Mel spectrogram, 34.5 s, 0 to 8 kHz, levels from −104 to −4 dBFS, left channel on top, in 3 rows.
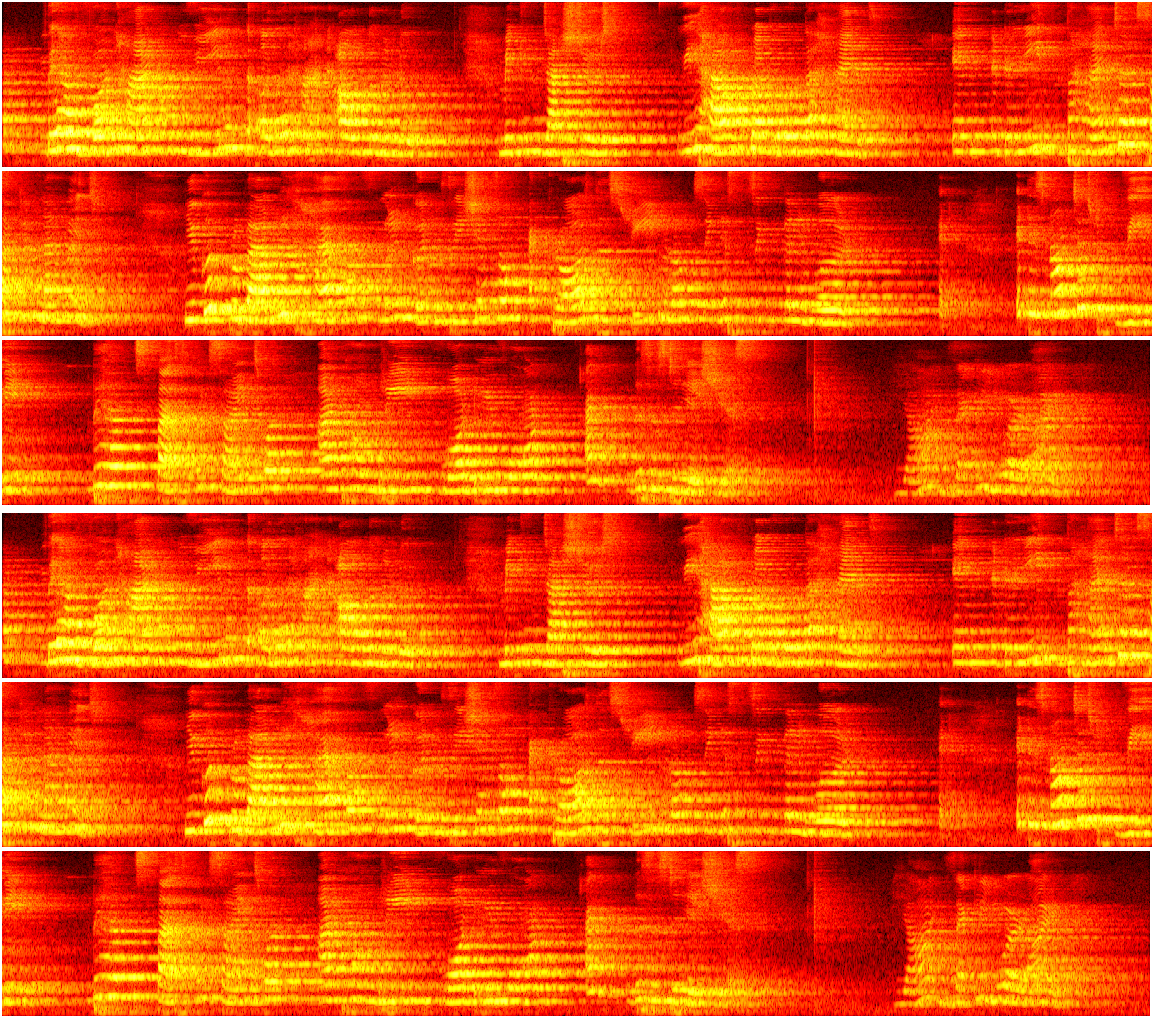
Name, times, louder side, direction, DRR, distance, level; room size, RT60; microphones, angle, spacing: voice 1, 0.4-4.2 4.6-6.1 6.8-8.7 9.5-12.5 12.9-16.6 17.0-20.0 20.9-21.0 21.8-23.3 23.8-25.8 26.2-28.4 28.8-30.5, left 1 dB, 15° left, -4 dB, 0.3 m, -24 dB
voice 2, 31.9-33.9, right 1 dB, 50° right, -2 dB, 0.5 m, -31 dB
5.7 x 2.7 x 2.4 m, 2.4 s
head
